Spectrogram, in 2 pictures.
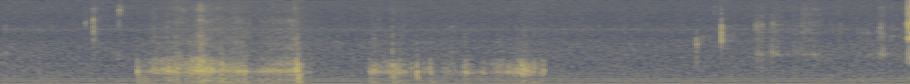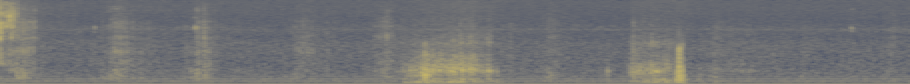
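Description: Crisp snack chips being bitten and chewed in several separate bursts of crunching, with one sharp crack of a bite near the middle.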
